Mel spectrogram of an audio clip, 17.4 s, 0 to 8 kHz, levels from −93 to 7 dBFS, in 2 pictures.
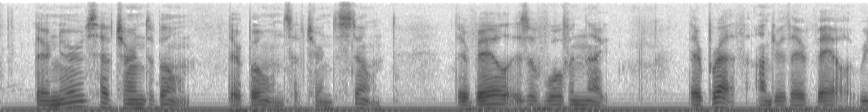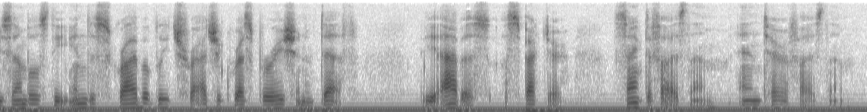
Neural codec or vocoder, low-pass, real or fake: none; 7.2 kHz; real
